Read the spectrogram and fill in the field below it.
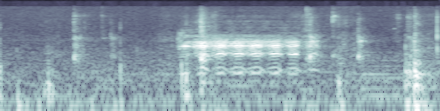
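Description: A Minecraft sheep lets out a short nasal bleat in the middle, mixed with soft game footsteps and clicks before and after, fairly close and moderately loud, with no speech.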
